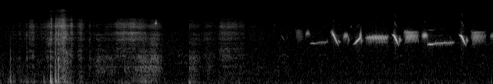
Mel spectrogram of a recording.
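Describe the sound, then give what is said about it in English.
A sparrow chirps in a quick series of short, high, sharp notes. They cluster in the latter half, after some faint scattered noise. “sparrow number 6.”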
